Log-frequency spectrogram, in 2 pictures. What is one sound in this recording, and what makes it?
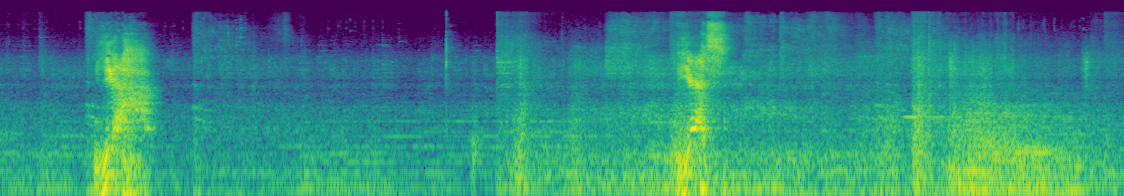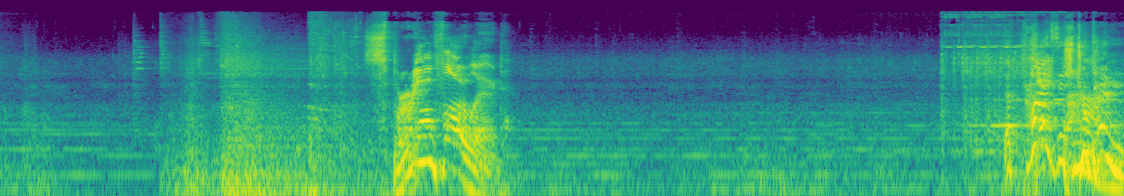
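Magic spells whoosh and crackle in bursts in a video game battle.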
